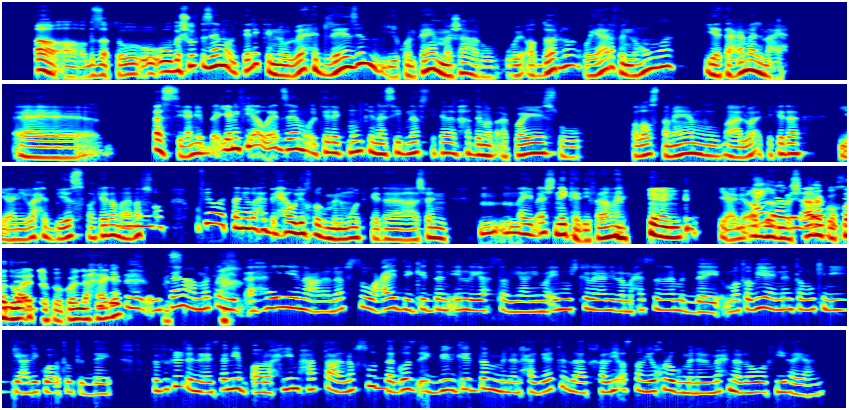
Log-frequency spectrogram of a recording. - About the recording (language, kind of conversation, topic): Arabic, podcast, إيه اللي بتعمله لما تحس إنك مرهق نفسياً وجسدياً؟
- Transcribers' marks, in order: in English: "المود"; laugh; chuckle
